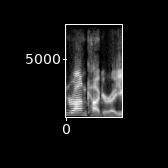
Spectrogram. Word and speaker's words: Senran Kagura: All right, well, the first game that we're going to talk about is called Senran Kagura. Did I say it right? – Yes, yeah, Senran Kagura. You got it.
